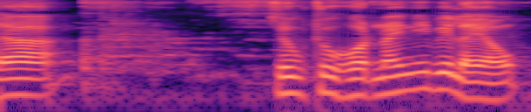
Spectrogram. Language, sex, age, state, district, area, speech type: Bodo, male, 60+, Assam, Kokrajhar, rural, spontaneous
